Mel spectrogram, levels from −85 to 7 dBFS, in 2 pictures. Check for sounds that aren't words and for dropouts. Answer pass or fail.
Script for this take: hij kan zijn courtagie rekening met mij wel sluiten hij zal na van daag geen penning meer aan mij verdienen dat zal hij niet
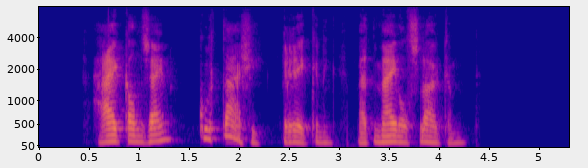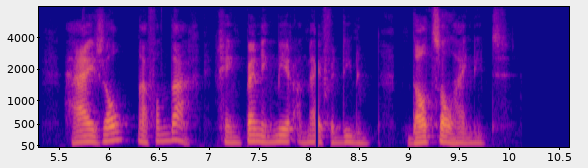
fail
